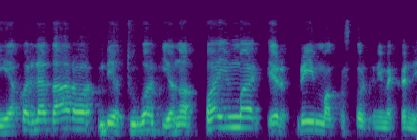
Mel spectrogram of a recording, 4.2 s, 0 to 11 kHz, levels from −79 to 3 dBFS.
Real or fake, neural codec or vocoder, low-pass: fake; codec, 16 kHz, 0.9 kbps, LongCat-Audio-Codec; 7.2 kHz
